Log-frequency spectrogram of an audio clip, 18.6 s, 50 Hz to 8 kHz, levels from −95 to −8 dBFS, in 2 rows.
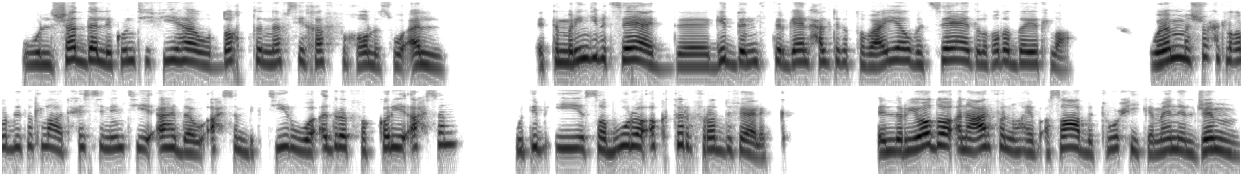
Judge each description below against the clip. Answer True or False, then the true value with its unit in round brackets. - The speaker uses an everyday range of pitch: True (3.5 semitones)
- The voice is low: False (220 Hz)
